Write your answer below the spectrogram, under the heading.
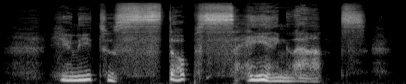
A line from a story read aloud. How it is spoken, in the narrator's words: Crowley hissed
